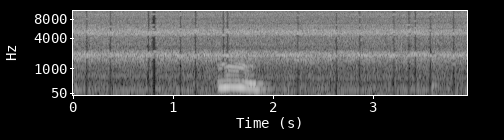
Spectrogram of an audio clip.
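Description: An Instant Pot vents steam after cooking carrots, giving a continuous loud hiss throughout, with a brief tonal squeak in the middle.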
